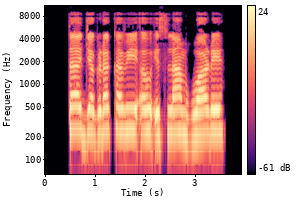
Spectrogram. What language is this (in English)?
Pashto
